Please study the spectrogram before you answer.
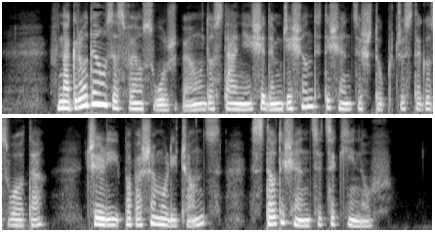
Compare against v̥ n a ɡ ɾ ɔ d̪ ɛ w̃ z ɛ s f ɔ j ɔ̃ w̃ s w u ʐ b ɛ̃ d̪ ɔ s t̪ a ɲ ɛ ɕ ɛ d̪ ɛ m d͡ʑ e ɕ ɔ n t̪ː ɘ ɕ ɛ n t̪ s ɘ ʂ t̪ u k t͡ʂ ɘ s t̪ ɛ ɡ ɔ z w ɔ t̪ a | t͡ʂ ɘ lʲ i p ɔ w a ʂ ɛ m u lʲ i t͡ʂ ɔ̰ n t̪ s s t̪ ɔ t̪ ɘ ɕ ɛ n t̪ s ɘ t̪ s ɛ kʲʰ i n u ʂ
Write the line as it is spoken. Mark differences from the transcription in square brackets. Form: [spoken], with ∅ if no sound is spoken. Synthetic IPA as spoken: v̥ n a ɡ ɾ ɔ d̪ ɛ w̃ z [a] s f ɔ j ɔ̃ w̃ s w u ʐ b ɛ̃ d̪ ɔ s t̪ a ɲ ɛ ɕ ɛ d̪ ɛ m d͡ʑ e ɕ ɔ n t̪ː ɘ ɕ ɛ n t̪ s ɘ ʂ t̪ u k t͡ʂ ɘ s t̪ ɛ ɡ ɔ z w ɔ t̪ a | t͡ʂ ɘ lʲ i p ɔ [v] a ʂ ɛ m u lʲ i t͡ʂ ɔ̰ n t̪ s s t̪ ɔ t̪ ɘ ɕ ɛ n t̪ s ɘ t̪ s ɛ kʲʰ i n u [f]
